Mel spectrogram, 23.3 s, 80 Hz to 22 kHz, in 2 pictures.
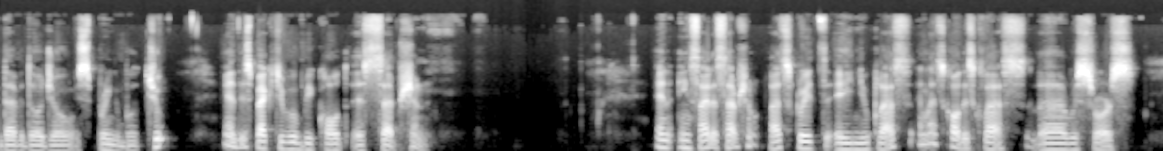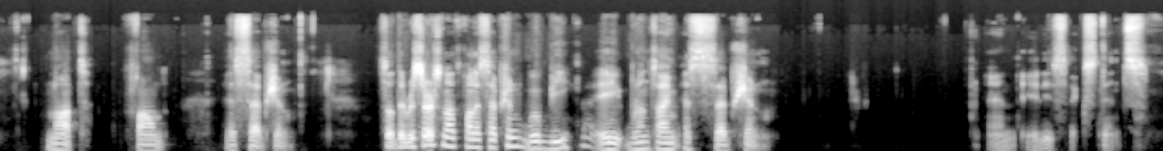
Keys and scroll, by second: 7.2 super+n, 17.4 Return, 22.2 alt+BackSpace, 22.9 Return.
